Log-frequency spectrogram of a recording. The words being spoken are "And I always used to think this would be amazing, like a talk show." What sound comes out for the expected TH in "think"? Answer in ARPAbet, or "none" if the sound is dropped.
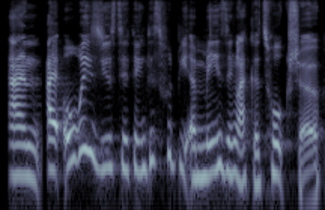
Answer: TH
